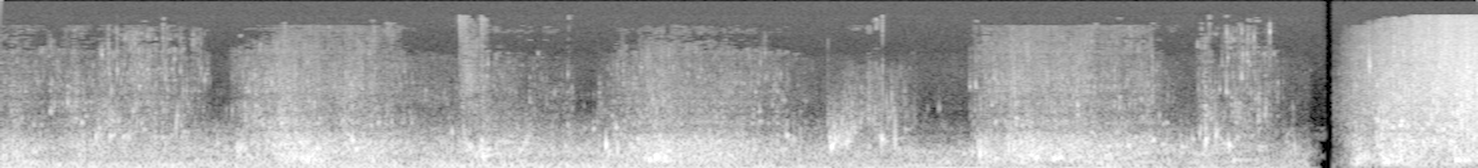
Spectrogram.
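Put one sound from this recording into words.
Water swirls and rumbles dully as a swimmer glides underwater.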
